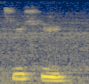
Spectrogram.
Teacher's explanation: The K is palatalized, but we don't mark that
